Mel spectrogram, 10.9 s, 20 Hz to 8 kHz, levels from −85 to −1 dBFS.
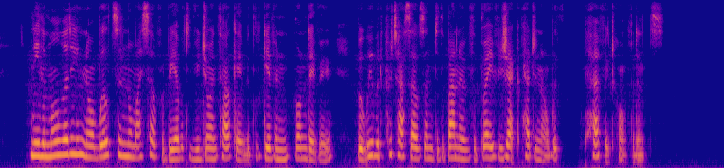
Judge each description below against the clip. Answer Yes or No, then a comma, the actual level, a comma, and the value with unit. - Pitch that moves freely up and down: No, average, 3.3 semitones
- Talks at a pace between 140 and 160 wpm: No, average, 175 wpm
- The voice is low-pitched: No, high, 205 Hz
